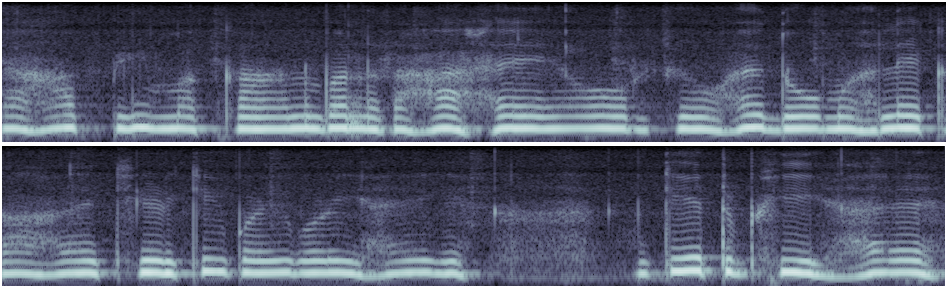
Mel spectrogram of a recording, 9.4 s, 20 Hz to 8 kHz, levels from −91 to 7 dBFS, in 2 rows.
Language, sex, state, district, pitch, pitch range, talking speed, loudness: Hindi, female, Maharashtra, Chandrapur, 215 Hz, 205-220 Hz, 135 wpm, -14 LUFS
